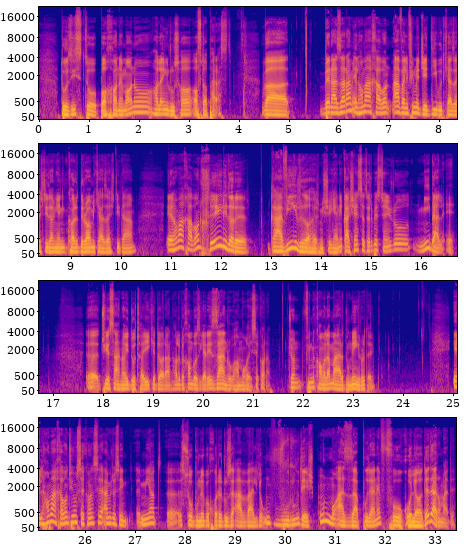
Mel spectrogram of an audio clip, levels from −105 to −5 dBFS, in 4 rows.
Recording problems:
none

